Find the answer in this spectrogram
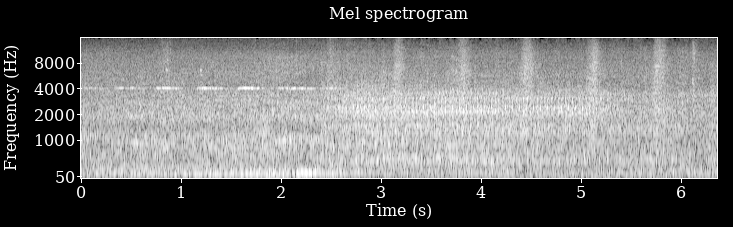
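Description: Street ambience: a steady wash of traffic noise with a low engine hum that swells briefly about two seconds in.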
